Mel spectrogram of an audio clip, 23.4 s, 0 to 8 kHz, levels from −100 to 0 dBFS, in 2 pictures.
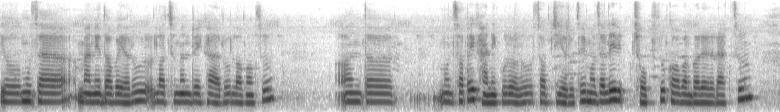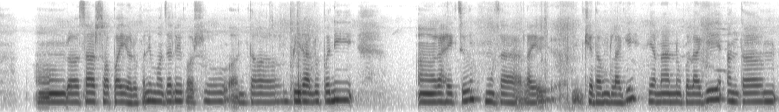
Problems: none marked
